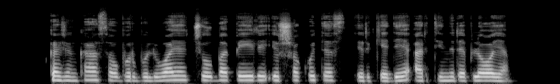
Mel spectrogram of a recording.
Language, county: Lithuanian, Telšiai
